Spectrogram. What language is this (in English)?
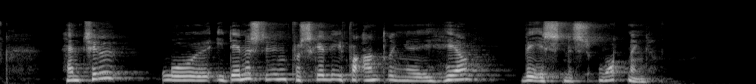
Danish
